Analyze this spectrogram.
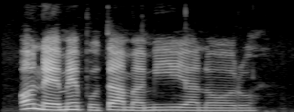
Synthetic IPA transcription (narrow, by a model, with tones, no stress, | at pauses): ɔ˦ne˨me˦pʊ˨ta˦˨ma˨mi˦je˦ja˦nɔ˦ɾʊ˦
